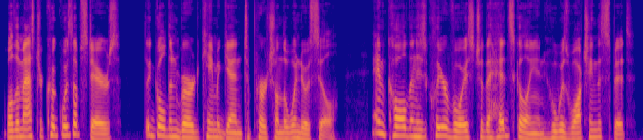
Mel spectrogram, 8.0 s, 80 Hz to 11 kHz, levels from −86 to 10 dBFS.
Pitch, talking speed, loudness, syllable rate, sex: 155 Hz, 240 wpm, -19 LUFS, 5.8 syllables/s, male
